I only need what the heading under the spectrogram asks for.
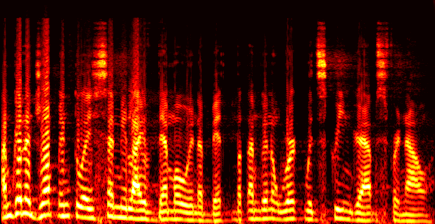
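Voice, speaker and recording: A man with a Filipino accent speaks in a dark, mellow tone with lively intonation. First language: Tagalog. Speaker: tech company presenter. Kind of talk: conference presentation. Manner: fast.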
